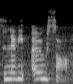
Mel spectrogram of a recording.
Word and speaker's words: Leviosa: it worked Gryffindor a Leviosa stop stop stop you're going to take someone's eye out besides you're saying it wrong it's Levi Oar not Leviosa you do it then if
